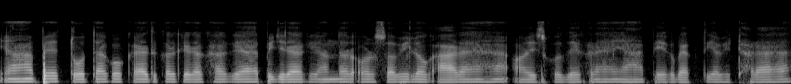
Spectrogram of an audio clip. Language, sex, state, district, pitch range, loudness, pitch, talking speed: Hindi, male, Bihar, Patna, 115-120 Hz, -26 LUFS, 120 Hz, 235 wpm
